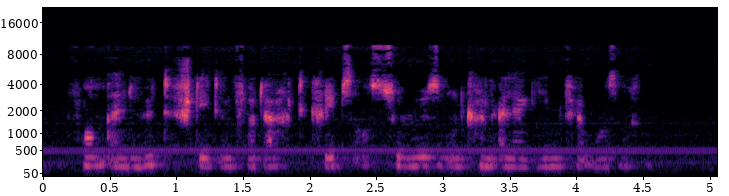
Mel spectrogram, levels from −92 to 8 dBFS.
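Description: No technical faults can be heard in this speech recording. A faint room noise sits in the background, about 47 dB below the speech, as part of the space where the microphone was.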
